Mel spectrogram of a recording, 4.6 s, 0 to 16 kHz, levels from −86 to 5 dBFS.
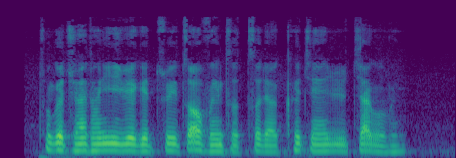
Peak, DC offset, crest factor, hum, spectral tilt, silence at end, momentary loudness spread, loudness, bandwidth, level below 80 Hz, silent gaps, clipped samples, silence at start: -6 dBFS; under 0.1%; 20 dB; none; -7 dB/octave; 0.5 s; 8 LU; -26 LUFS; 11.5 kHz; -58 dBFS; none; under 0.1%; 0.4 s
